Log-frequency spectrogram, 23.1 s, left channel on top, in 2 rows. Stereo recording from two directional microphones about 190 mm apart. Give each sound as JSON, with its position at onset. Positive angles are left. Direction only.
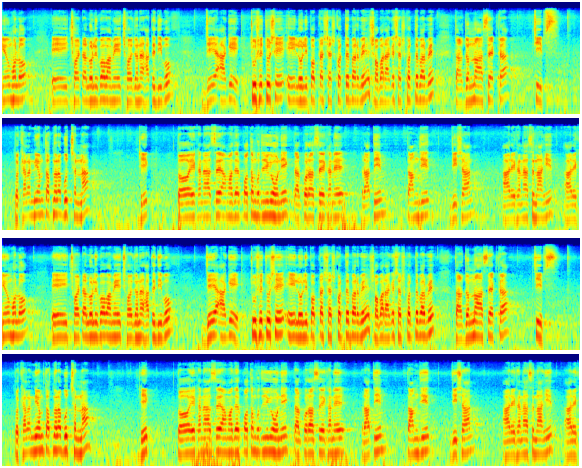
{"t": 0.0, "sound": "a man's voice", "side_deg": -15}
{"t": 9.0, "sound": "a man's voice", "side_deg": -20}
